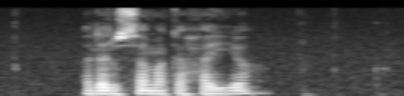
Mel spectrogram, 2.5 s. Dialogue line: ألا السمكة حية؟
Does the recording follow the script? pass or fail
pass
